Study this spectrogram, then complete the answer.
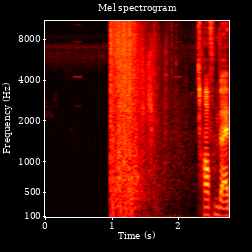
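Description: A rifle fires a short burst with a ringing echo.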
